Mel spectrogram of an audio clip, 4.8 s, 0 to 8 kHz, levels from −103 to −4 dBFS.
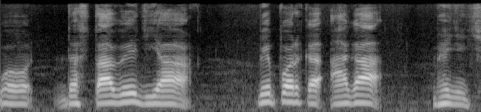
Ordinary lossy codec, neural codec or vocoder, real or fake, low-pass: MP3, 64 kbps; none; real; 7.2 kHz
